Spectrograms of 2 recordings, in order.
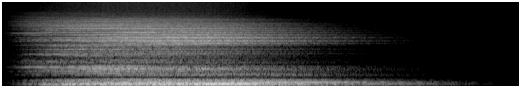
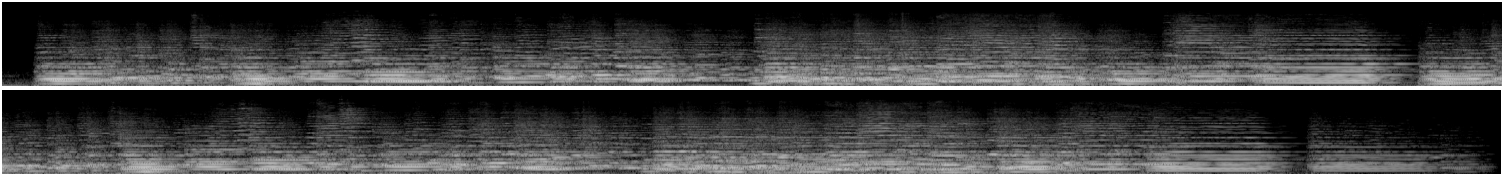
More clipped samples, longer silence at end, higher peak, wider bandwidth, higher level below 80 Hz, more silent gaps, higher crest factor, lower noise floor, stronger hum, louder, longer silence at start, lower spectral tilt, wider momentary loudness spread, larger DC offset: neither; first, 1.15 s vs 0.3 s; first, -2 dBFS vs -8 dBFS; first, over 20 kHz vs 13 kHz; first, -36 dBFS vs -44 dBFS; neither; about the same, 16 dB vs 14 dB; first, -70 dBFS vs -44 dBFS; neither; first, -16 LUFS vs -22 LUFS; first, 0.15 s vs 0 s; second, -3 dB/octave vs -6.5 dB/octave; first, 19 LU vs 9 LU; neither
